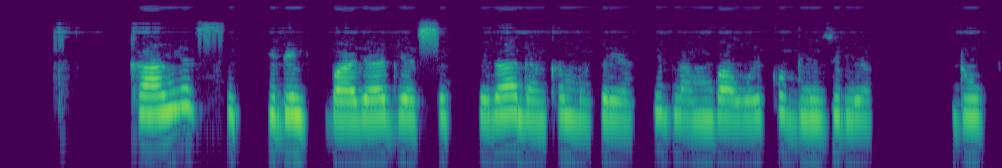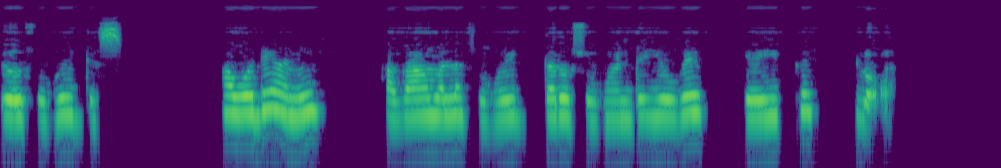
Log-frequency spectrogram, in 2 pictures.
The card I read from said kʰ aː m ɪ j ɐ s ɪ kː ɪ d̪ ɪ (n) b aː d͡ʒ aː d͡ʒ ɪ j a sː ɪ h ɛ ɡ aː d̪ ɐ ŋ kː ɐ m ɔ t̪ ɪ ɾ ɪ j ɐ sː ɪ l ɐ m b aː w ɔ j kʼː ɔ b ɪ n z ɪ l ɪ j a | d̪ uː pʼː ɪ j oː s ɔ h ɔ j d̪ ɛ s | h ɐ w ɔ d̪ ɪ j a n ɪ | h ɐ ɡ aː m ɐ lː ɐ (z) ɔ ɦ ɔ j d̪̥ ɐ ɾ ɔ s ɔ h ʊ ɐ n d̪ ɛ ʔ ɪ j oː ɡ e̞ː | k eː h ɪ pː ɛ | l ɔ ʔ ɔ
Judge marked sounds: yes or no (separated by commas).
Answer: yes, no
